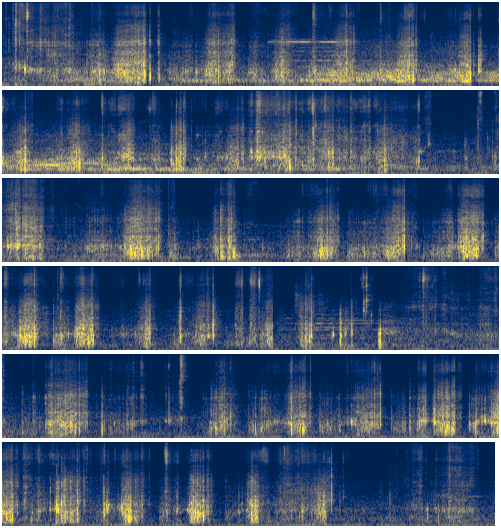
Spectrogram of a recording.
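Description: Ice being bitten and chewed close to the microphone, a dense run of crisp crunches one after another.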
